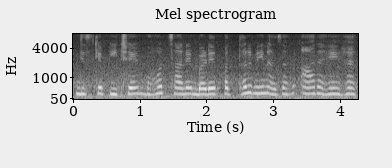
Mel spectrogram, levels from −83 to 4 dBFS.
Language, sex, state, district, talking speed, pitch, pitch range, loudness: Hindi, female, Madhya Pradesh, Dhar, 155 wpm, 275 Hz, 265-280 Hz, -15 LUFS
